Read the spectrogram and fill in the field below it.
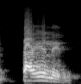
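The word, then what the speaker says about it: ptyalin: Salivary amylase का दूसरा नाम पी से शुरू होता है लेकिन पी साइलेंट है. पी टी वाई ए एल आई एन, टायलिन.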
